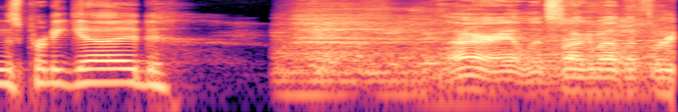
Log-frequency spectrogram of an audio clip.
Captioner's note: exhales sharply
